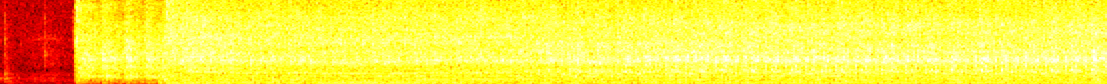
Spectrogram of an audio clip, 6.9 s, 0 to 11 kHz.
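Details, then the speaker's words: Honda CBR954 Fireblade, first start after 6-month rebuild with freshly primed fuel and oil: fires after short crank, then runs rough and uneven with ragged beat; owner suspects fuel supply, adds more fuel, unconfirmed. "I think it's fuel I think I mean I put quite a lot of fuel in there but it's fuel right let's get some more juice in it"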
